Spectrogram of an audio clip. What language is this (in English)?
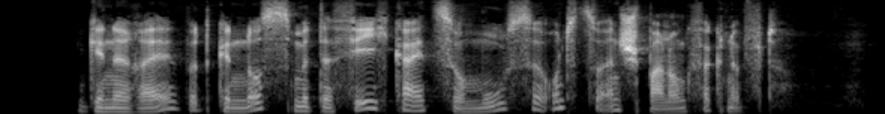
German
